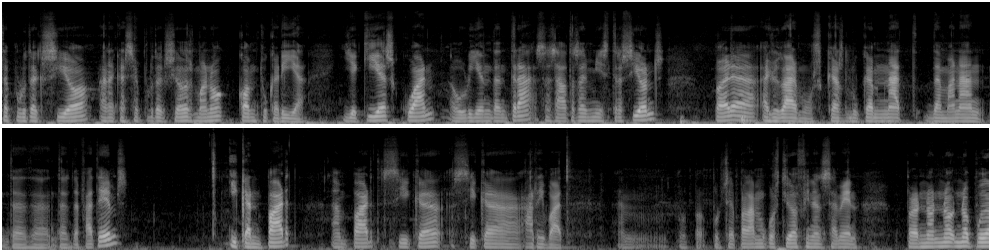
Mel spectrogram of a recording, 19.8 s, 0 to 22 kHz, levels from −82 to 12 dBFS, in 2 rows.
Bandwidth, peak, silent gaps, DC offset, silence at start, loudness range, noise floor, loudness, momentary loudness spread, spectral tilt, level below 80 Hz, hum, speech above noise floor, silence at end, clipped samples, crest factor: 16.5 kHz; 0 dBFS; none; under 0.1%; 0 s; 6 LU; -52 dBFS; -25 LUFS; 17 LU; -6 dB/octave; -42 dBFS; none; 28 dB; 0 s; under 0.1%; 24 dB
